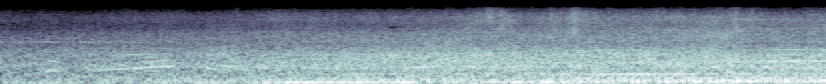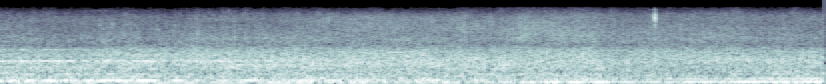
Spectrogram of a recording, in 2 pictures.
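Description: Road traffic: a motor vehicle's low engine hum and road noise build up about a second in and then hold steady.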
